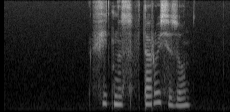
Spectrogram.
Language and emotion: Russian, neutral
